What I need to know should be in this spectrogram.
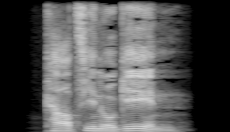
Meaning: carcinogenic
- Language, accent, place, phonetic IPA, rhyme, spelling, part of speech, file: German, Germany, Berlin, [kaʁt͡sinoˈɡeːn], -eːn, karzinogen, adjective, De-karzinogen.ogg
